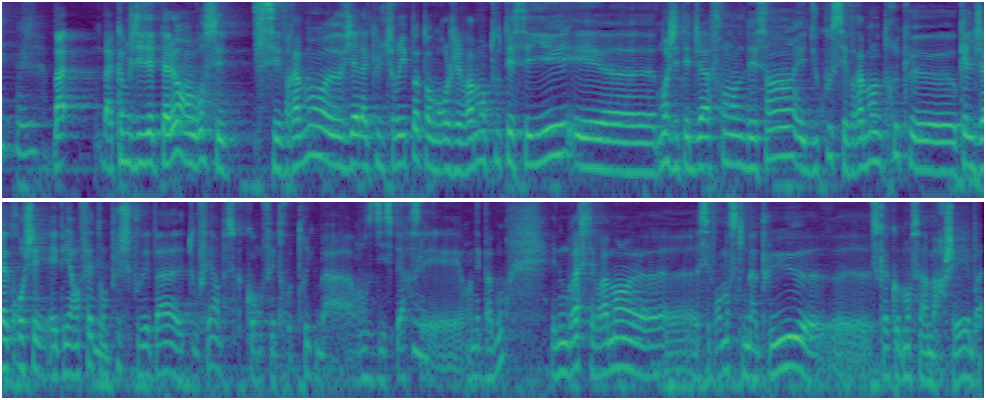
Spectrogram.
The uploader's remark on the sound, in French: Depuis le festival RUR! À Nogent.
